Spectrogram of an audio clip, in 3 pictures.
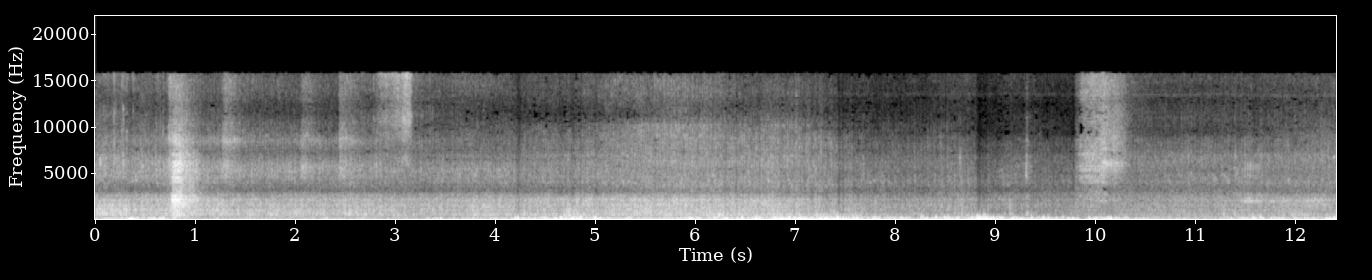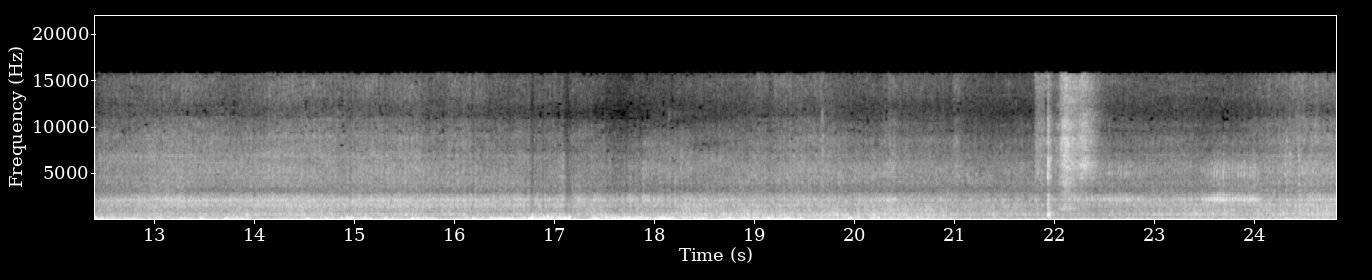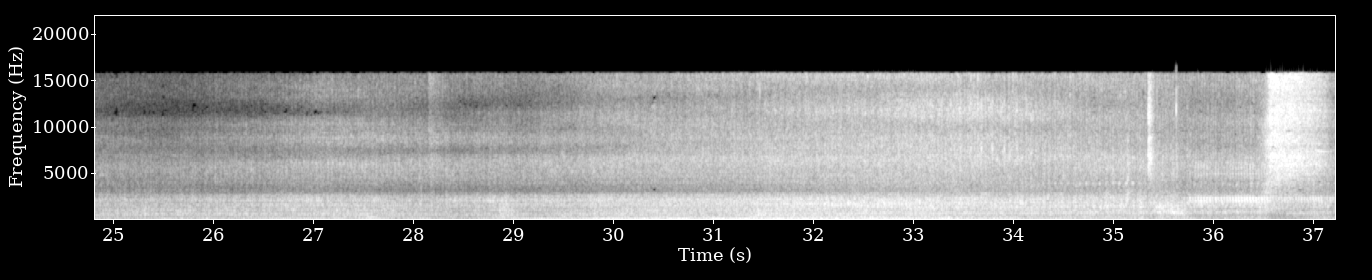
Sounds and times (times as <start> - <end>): Truck: 0.0 - 37.2.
